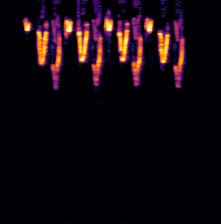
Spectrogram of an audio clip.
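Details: Lively cinereous tit song, played to prompt other tits to sing along. Clean, high, whistled phrases, each a sharp high pip followed by a swooping dip and a lower downslurred note. Repeated four times quickly against silence.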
